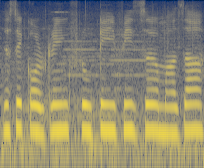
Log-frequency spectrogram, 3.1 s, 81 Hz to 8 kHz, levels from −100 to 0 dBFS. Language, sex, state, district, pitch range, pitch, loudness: Hindi, female, Punjab, Fazilka, 225-230 Hz, 230 Hz, -13 LUFS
